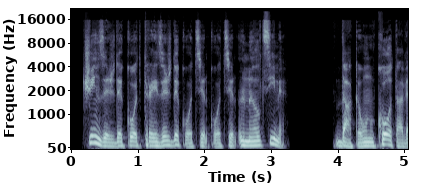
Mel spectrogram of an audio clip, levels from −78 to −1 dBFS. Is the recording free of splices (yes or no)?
no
